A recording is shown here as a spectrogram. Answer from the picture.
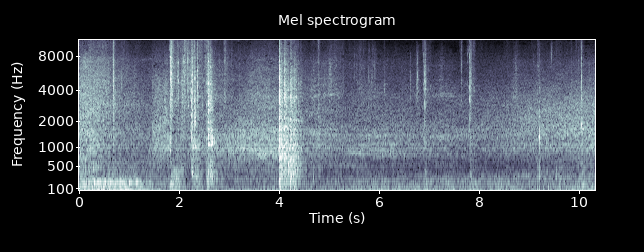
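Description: Sledgehammer blows on washing-machine and dishwasher parts: a few sharp knocks about two seconds in and a heavier crash about four seconds in, then light clicks of parts being handled. A steady low hum is heard briefly at the start.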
